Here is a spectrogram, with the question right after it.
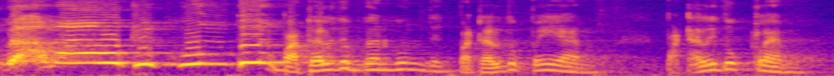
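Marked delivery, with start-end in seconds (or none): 0.1-1.4 very high, drawn-out mock wail; squealed, stretched-out childish refusal; child refusing. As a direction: imitate a frightened kid's protest. Acts out child panicking at scissors.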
